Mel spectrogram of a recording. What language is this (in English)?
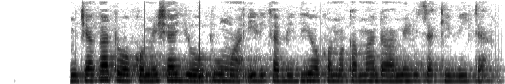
Swahili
